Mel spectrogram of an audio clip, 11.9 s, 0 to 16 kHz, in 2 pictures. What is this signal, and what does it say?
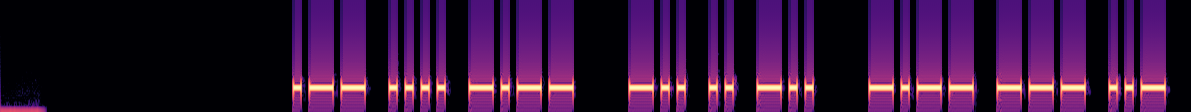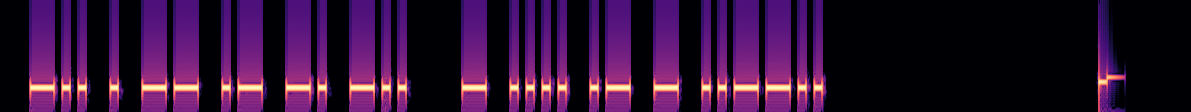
Morse code, heard as a keyed tone, about 30 wpm, 700 Hz. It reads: WHY DID YOU DEMAND THAT?
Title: Sentences from Top 1000 Words - Review Part 4 - 30wpm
